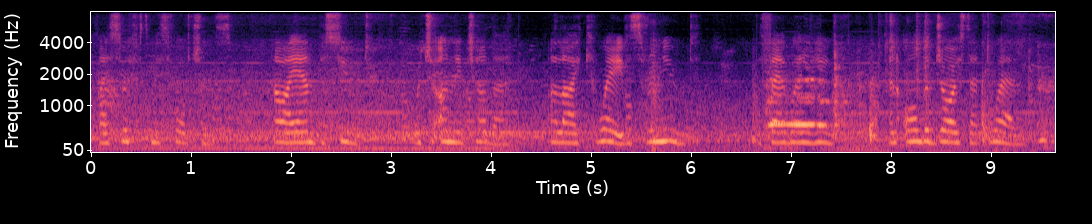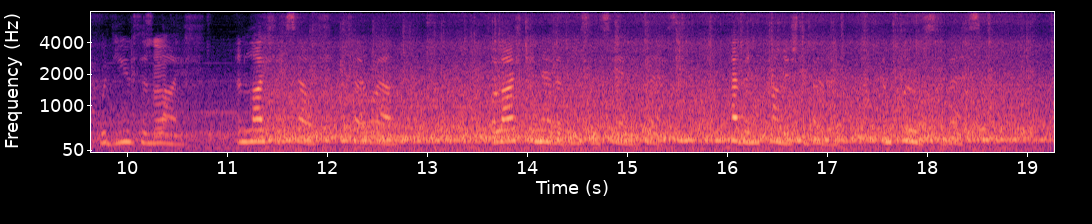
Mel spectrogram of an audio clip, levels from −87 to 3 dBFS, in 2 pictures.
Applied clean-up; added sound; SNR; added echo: none; Boat, Water vehicle; -2 dB; none.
